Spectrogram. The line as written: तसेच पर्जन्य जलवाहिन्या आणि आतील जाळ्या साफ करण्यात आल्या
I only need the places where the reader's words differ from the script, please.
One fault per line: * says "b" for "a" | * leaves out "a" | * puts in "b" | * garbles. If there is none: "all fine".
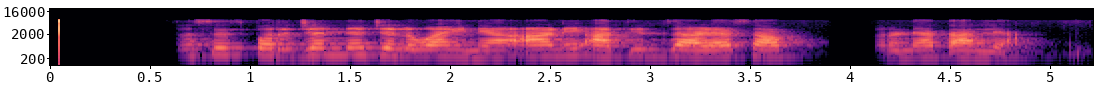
all fine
